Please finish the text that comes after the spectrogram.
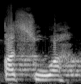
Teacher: گولتا پر جب وقف کرتے ہیں تو اس کا ہا بنا دیتے ہیں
